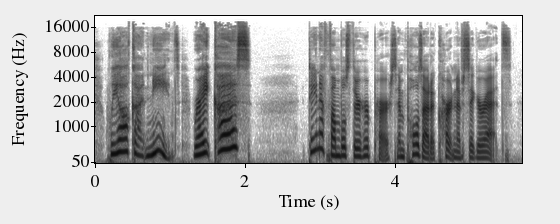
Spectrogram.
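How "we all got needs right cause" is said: hushed whisper, higher pitched. Reading a story aloud, a character leans in to speak: whispering. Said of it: "She leans in to whisper".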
